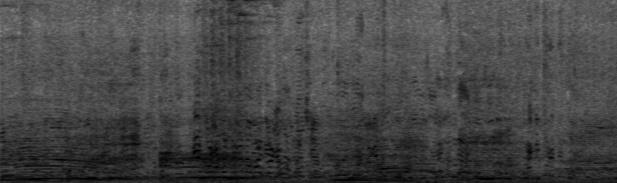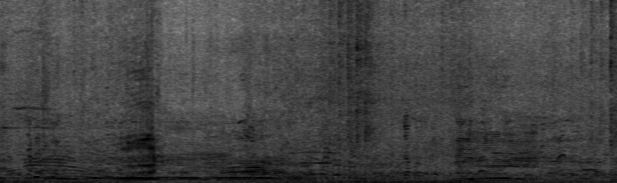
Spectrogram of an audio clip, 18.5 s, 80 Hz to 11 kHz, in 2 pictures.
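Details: Cattle market on 19 August where a Barisal farmer buys Sahiwal bulls and heifer calves; several deep tonal moos rise and fall amid loud human chatter, price haggling and general crowd noise.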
